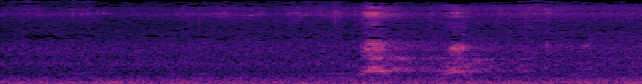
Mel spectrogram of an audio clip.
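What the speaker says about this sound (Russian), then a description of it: "Собачки тут лают." Dogs bark twice on a street in Kislovodsk, two short yaps a moment apart that sound somewhat distant over steady outdoor background noise.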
